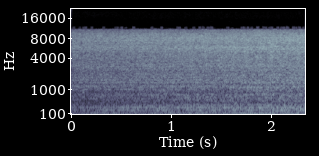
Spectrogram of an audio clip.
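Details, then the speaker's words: 2002 Chrysler Sebring 2.7 V6 idling after alternator replacement: smooth, even low idle hum with no earlier whine, no battery light, lights stable, voltage good; normal idle, charging system healthy. "And in my previous videos, you would hear that weird whining sound, which I don't hear. Last but not least, my voltage is good."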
